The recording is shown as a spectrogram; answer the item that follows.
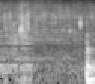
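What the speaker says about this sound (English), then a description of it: "This is water. You get it from a tap" Water runs steadily from a tap in a soft, close hiss, ending with a sudden low splash or thump near the end, with no talking.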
